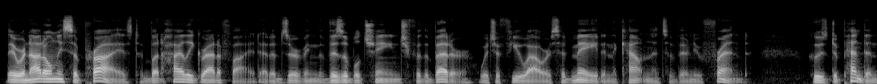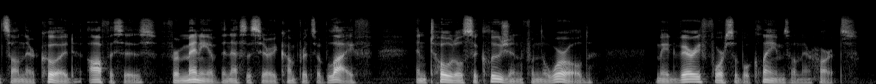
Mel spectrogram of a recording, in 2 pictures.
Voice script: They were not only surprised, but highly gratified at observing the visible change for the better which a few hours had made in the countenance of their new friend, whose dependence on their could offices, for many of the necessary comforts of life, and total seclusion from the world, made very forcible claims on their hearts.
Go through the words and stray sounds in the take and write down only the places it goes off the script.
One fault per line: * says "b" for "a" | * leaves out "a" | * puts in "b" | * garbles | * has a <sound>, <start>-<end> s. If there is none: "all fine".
all fine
